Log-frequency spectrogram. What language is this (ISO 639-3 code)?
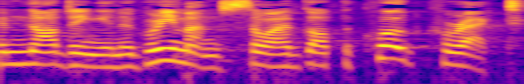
eng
